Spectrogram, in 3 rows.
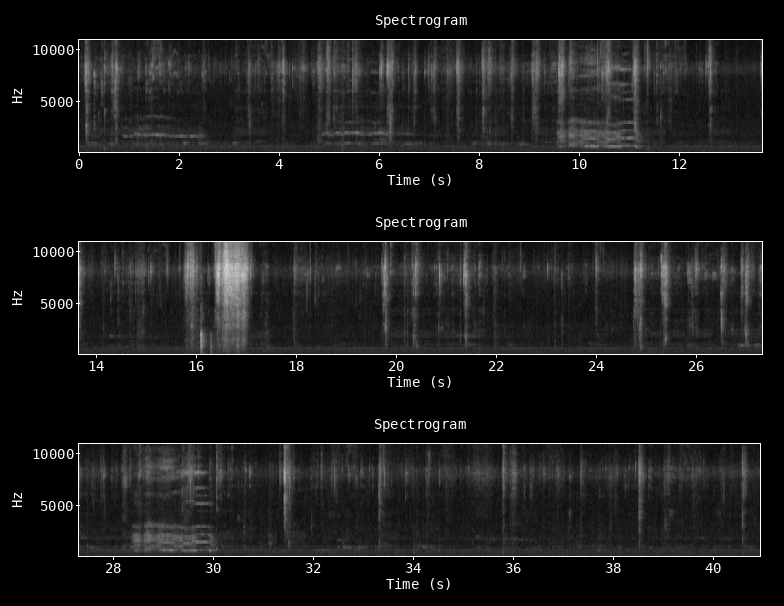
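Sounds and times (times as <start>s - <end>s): wet clicks of eating: 0.0s - 17.2s, 17.9s - 40.9s
steady low hum: 0.0s - 40.9s
rooster crowing: 0.8s - 2.6s, 4.8s - 7.0s, 9.5s - 11.5s, 28.2s - 30.3s, 35.1s - 36.6s.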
